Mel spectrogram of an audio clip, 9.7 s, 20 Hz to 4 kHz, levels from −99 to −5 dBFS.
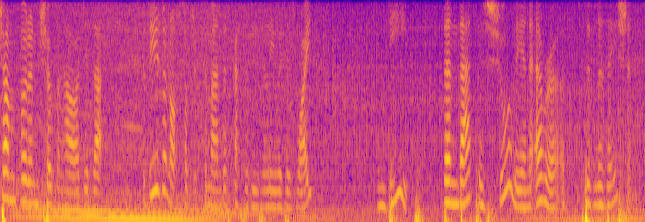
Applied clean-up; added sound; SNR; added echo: none; Idling / Truck; 3 dB; none.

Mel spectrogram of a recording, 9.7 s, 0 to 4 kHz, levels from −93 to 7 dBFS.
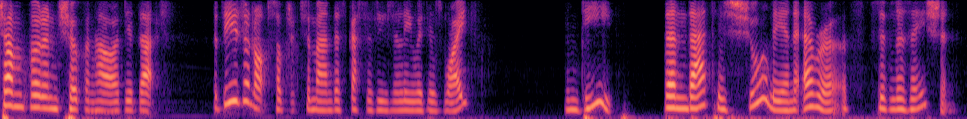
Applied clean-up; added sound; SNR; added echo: neural mask model DeepFilterNet 3.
